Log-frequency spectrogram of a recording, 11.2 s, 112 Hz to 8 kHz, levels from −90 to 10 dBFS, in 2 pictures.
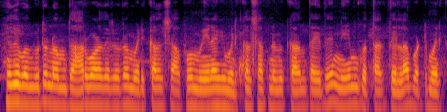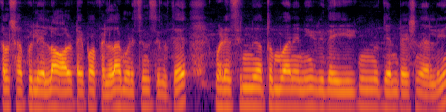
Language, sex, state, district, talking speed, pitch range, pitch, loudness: Kannada, male, Karnataka, Dharwad, 185 wpm, 125-140 Hz, 135 Hz, -17 LUFS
